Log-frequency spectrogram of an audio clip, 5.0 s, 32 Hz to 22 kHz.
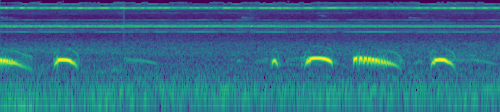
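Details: Spotted dove lure call in the kuk 1 style with a big voice: deep, rounded coos in a short-long-falling pattern, the drawn-out trembling note sliding downward, clean phrases over faint steady background hum.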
